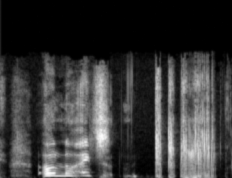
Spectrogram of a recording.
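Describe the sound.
A voice imitates a fart with the mouth, a few loud, abrupt, buzzy sputtering bursts mixed with voiced sounds and brief pauses.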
